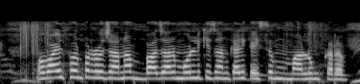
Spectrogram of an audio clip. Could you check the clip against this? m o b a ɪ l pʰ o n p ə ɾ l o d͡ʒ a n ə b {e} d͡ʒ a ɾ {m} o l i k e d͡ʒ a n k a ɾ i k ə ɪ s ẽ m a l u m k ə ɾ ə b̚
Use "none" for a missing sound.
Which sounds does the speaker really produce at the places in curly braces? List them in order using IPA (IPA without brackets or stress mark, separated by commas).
a, m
